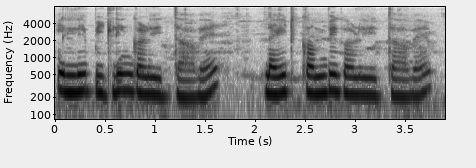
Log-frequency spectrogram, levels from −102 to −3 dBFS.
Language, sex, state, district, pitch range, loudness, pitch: Kannada, female, Karnataka, Bangalore, 220-255 Hz, -14 LUFS, 235 Hz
